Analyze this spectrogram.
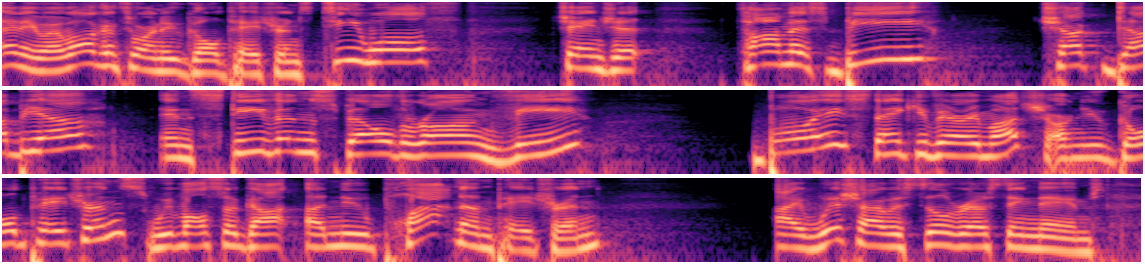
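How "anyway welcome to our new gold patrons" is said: rattled off super fast. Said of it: "I wanted to read 'em all fast as, like, a joke, super fast".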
